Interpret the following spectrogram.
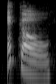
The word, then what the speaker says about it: Echooo: is mine and actually I mean the the pronunciation of echo is correct it is Echo oh very good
